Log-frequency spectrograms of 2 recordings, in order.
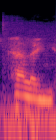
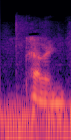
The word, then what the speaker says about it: Pelling: It's Pelling. It's, Pelling. As in spelling, but without the S.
